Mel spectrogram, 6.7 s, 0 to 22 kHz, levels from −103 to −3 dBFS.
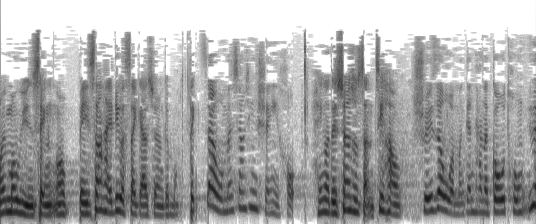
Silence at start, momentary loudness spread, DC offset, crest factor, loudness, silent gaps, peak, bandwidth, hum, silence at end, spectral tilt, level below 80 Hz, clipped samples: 0 s; 10 LU; under 0.1%; 18 dB; -22 LUFS; none; -4 dBFS; 13 kHz; none; 0 s; -4 dB/octave; -62 dBFS; under 0.1%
